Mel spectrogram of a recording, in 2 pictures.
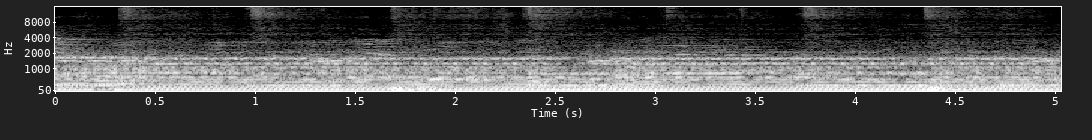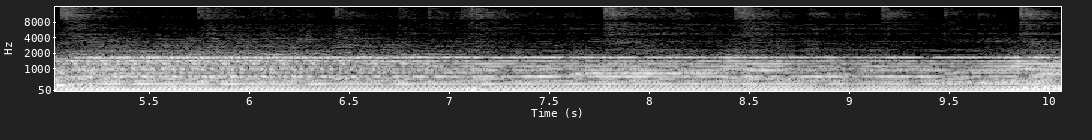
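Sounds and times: organ holding sustained chords: 0:00.0 - 0:10.0.

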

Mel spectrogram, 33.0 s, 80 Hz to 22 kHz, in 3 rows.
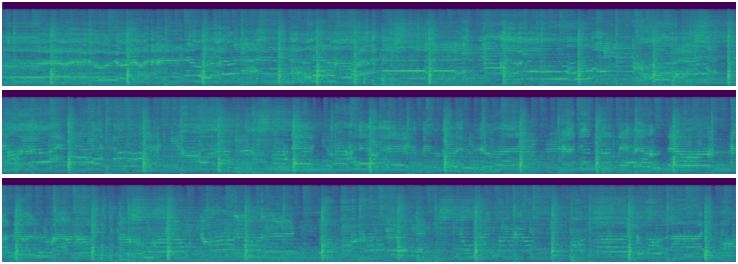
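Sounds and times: drum kit: 0:00.0 - 0:33.0
talk box electric guitar: 0:00.0 - 0:33.0.

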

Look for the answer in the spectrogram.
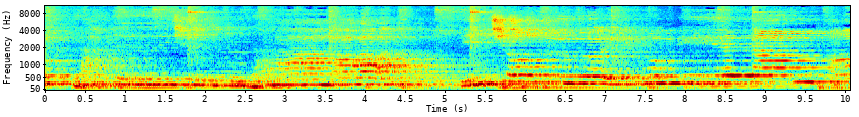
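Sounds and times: musical accompaniment: 0:00.0 - 0:10.0
woman singing into a microphone: 0:00.0 - 0:10.0.

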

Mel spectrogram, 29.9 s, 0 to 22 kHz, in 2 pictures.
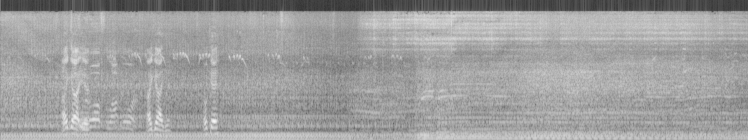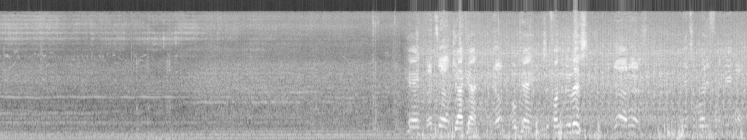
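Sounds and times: tractor diesel engine running: 0:00.0 - 0:29.9.

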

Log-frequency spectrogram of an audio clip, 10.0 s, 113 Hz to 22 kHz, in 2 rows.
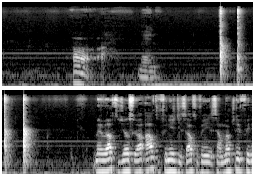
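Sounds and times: sharp hand claps: 0:04.3 - 0:05.8.

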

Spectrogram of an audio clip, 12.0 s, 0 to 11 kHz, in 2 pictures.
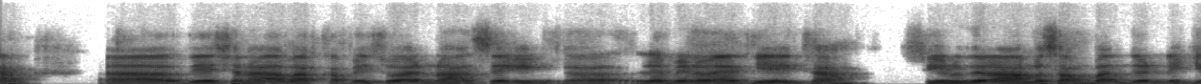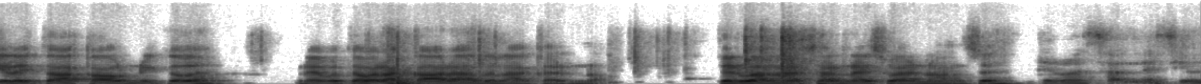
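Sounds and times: person speaking: 0:00.0 - 0:12.0.

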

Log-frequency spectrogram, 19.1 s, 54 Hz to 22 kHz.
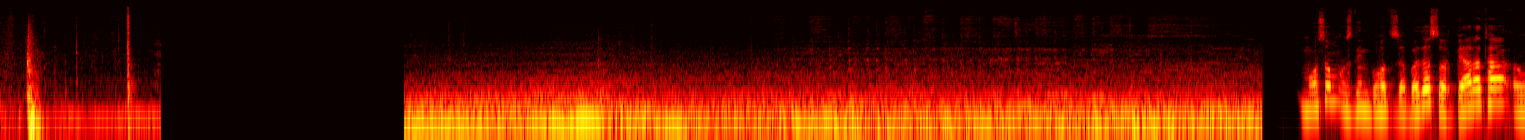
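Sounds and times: car driving rumble: 0:00.0 - 0:02.0, 0:05.1 - 0:15.8
background music: 0:09.6 - 0:15.8.

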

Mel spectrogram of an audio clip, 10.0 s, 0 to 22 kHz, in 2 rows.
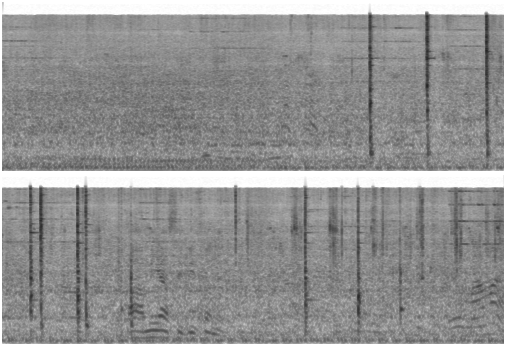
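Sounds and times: blade chopping fish: 0:03.6 - 0:06.5.

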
